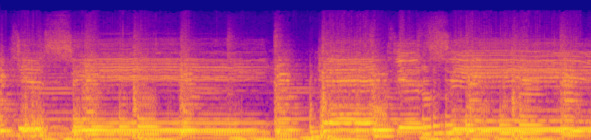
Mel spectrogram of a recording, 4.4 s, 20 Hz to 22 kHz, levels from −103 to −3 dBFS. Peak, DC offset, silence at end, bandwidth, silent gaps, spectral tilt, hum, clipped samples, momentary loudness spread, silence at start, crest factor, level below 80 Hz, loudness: -6 dBFS; under 0.1%; 0 s; 9.6 kHz; none; -6.5 dB/octave; none; under 0.1%; 4 LU; 0 s; 8 dB; -24 dBFS; -14 LUFS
